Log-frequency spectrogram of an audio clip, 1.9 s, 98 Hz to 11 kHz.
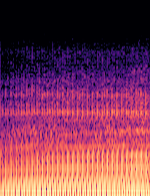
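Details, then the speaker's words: Harley-Davidson Sportster 1200 Roadster XL1200CX with Vance & Hines Short Shots full exhaust and stage 1, riding: loping V-twin beat with a tinny metallic rattle over exhaust pulses; owner believes the exhaust bracket weld has cracked. "je crois que les soudures de la pâte vas tu déposes là n'a pas tenu malheureusement il ya un bruit métallique qui ne me trompe pas"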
